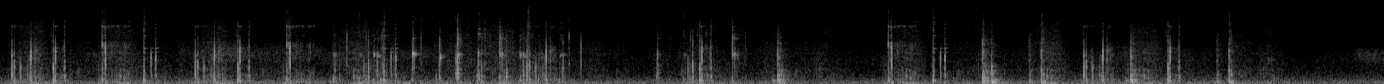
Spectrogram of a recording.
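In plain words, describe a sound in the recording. Footsteps scrape and clatter over loose stones and rubble.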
